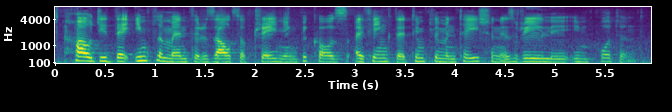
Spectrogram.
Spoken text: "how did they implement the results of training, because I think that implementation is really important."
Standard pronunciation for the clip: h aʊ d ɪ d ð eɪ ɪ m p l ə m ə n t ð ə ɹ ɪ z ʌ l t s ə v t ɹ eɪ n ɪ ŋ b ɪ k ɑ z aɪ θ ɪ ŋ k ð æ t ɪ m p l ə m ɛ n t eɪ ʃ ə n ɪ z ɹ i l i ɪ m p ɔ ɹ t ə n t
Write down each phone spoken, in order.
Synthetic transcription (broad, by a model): h aʊ d ɪ d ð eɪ ɪ m p l ə m ə n t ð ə ɹ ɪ z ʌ l t s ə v t ɹ eɪ n ɪ ŋ b ɪ k ɑ z aɪ θ ɪ ŋ k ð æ t ɪ m p l ə m ɛ n t eɪ ʃ ə n ɪ z ɹ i l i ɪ m p ɔ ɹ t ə n t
